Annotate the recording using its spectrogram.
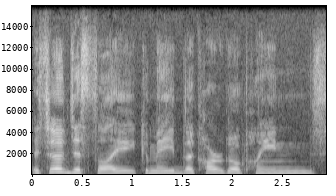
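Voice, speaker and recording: Here is a woman with a normal speaking voice. She speaks at a fairly slow pace. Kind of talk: casual gameplay commentary.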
